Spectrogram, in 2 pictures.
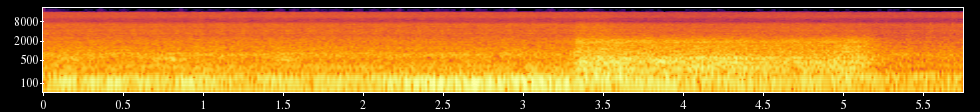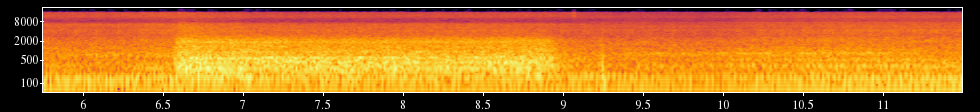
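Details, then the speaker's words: VW Amarok idling: rough rattling grind each time the clutch pedal is pressed fully down, heard near the gearbox with transfer case disconnected; worn pilot bearing, fixed by removing gearbox and dual-mass flywheel and replacing the bearing. "Olha o barulho que faz. Simplesmente a hora que nós pisa na embreagem lá. Ó, chega até o final, ela faz."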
